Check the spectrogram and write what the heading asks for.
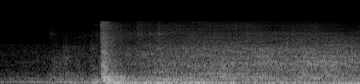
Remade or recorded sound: remade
